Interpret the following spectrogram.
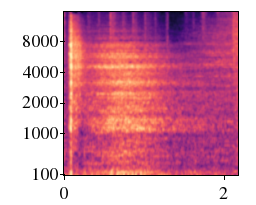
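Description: A cinematic impact sound effect: one sharp hit just after the start, then a rumbling boom that slowly dies away, the kind of stinger laid under an on-screen graphic as it appears.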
